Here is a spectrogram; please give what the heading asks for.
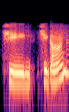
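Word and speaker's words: qigong: And uh the chi Chiang, is that how you pronounce it?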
